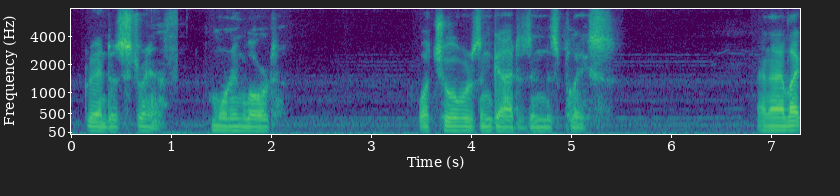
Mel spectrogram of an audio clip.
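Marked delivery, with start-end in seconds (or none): 0.2-5.4 soft muttering under the breath. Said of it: "kind of under my breath, I say a slight prayer".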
